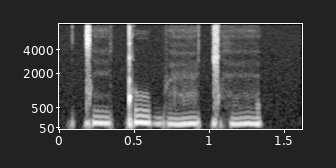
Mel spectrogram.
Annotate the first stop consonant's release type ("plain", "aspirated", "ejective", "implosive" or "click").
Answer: click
